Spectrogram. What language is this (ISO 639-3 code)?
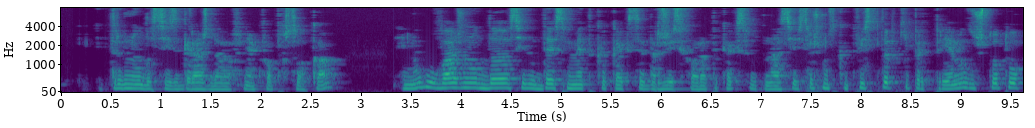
bul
